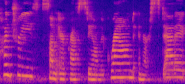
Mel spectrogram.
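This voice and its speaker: A woman's fairly high, plain, everyday voice at a fairly slow pace. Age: 30s. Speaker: pilot and aviation nonprofit founder. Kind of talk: online workshop presentation. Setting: online workshop. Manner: conversational with frequent fillers.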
